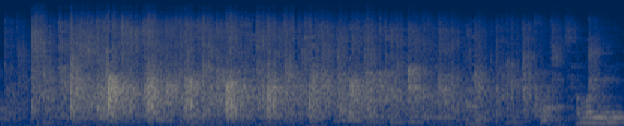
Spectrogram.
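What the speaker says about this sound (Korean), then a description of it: "박수 한번 해주십시오" Church congregation clapping for a gift presented to the pastor at a retirement service, a steady burst of applause over a few seconds, with a voice speaking over it.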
